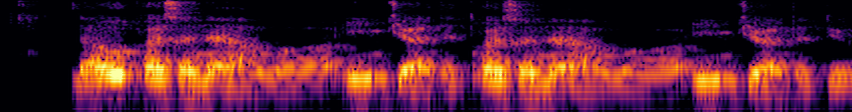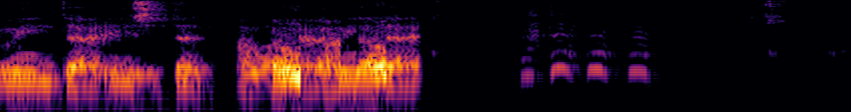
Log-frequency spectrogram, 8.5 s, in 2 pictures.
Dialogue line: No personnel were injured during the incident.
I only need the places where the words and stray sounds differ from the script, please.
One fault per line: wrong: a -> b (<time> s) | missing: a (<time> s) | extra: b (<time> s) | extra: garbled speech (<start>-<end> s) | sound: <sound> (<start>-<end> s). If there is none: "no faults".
extra: personnel were injured (2.3 s)
extra: garbled speech (5.4-6.4 s)
sound: laugh (6.5-7.8 s)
